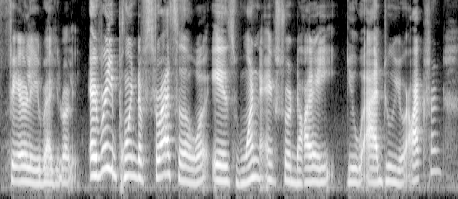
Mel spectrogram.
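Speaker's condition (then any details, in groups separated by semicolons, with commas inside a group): Spinocerebellar ataxia type 2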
